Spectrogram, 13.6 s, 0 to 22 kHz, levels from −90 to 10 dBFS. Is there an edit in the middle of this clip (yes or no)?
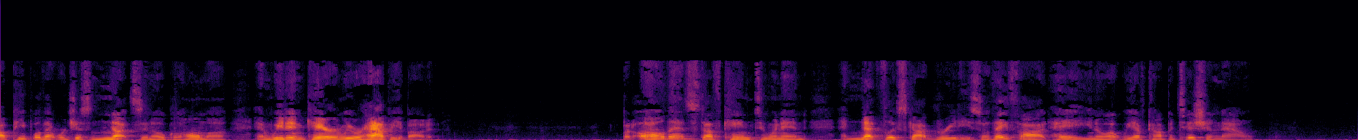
no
